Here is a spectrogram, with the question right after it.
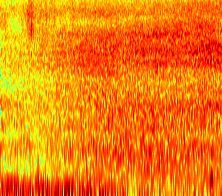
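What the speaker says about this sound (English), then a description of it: "Beach is quite nice today." Gentle waves wash onto a beach at Pakefield on a calm sea, a continuous loud rushing surf mixed with wind buffeting the microphone, with no voices.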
